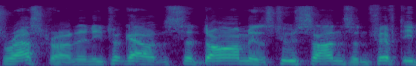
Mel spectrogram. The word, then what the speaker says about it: Saddam: pronouncing his name correctly it's not sodom it's saddam hussein and uh your position in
